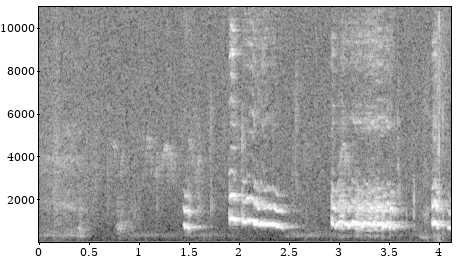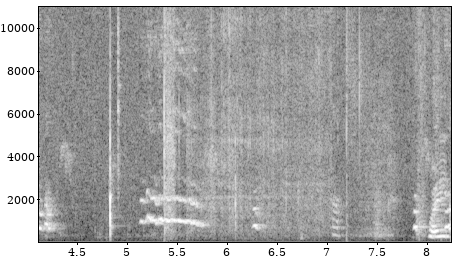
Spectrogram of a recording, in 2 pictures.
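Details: Two-week-old Labrador Retriever puppies of a litter whimper and yelp indoors; several short falling squeals and whines come in bursts, with a woman talking softly to them between calls.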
